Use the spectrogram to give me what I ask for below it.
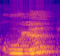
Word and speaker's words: coule: Je suis obligée de dire coule puisque là ici commence par une consonne.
